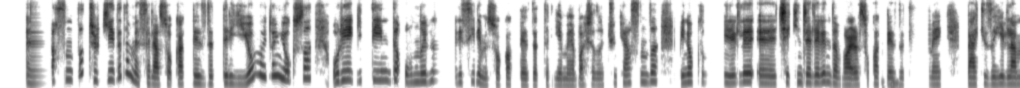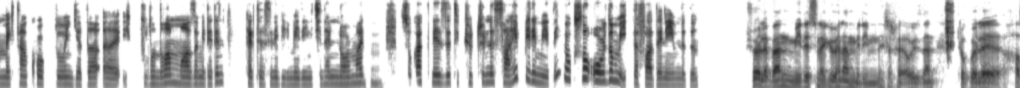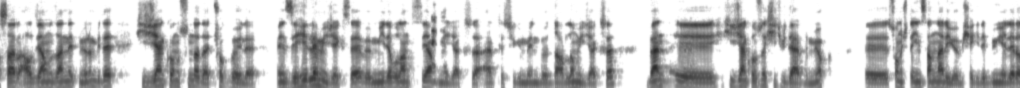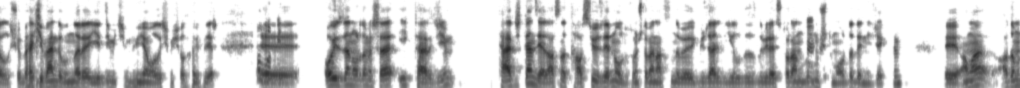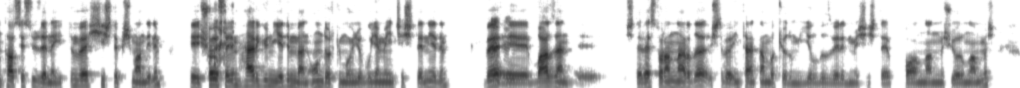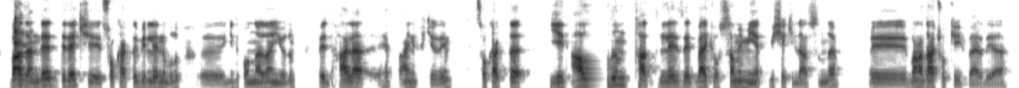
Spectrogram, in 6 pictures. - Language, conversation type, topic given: Turkish, podcast, En unutamadığın yemek keşfini anlatır mısın?
- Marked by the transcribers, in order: other background noise; chuckle; laughing while speaking: "Belki ben de"; chuckle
